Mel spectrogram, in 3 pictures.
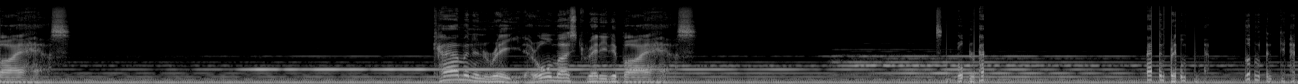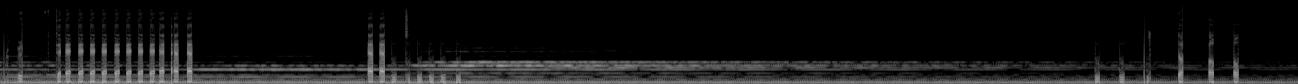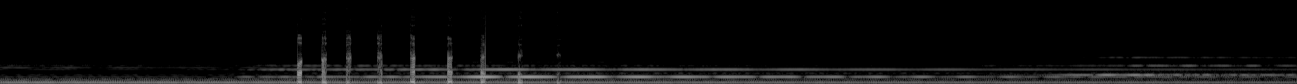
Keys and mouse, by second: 1.0 space, 2.0 alt+shift+click, 3.3 click, 7.4 space, 8.9-14.7 drag, 16.6 click, 19.8 click, 21.2 i, 21.8 click, 23.9 Right, 24.1 Right, 24.4 Right, 24.7 Right, 25.0 Right, 25.4 Right, 26.2 g, 26.5 z, 27.6 shift+click, 28.9 Right, 29.6 Right, 30.0 Right, 30.4 Right, 30.7 Right, 31.1 Right, 31.5 Right, 32.8 g, 33.5 z, 34.6 shift+click, 35.4 r, 35.8 z.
